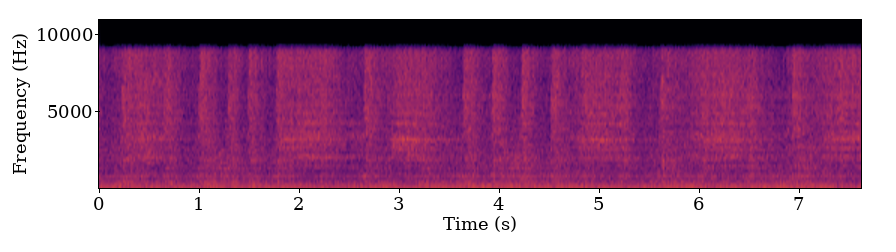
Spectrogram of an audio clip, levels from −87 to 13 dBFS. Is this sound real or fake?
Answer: fake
